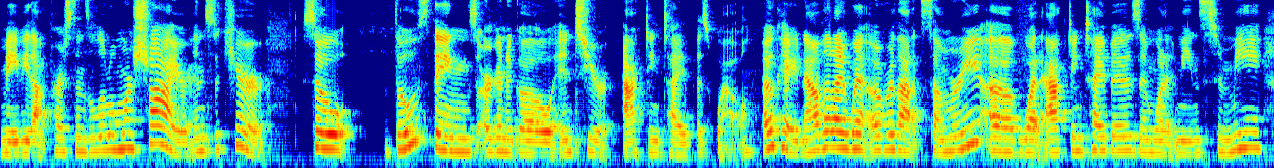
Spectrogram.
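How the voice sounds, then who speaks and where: Calm in tone, a woman speaks at a medium pitch. Her pace is moderate and her pitch variation ordinary. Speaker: acting student. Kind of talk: class presentation.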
